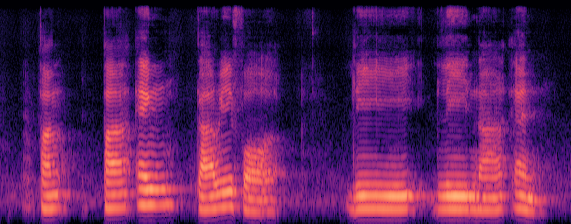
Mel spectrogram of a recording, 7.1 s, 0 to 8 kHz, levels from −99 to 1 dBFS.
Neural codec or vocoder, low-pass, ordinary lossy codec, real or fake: codec, 16 kHz, 16 kbps, FunCodec, trained on Chinese and English, 50 frames a second; 7.2 kHz; none; fake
